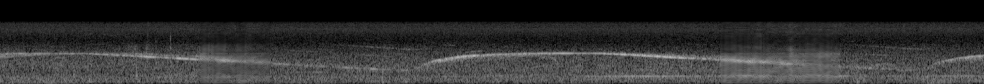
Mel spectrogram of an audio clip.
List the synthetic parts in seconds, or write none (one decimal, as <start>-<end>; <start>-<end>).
2.0-2.7; 7.2-8.4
